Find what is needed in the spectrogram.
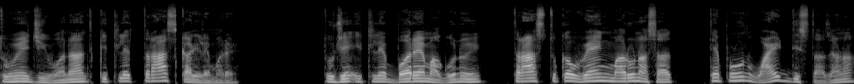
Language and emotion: Goan Konkani, sad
